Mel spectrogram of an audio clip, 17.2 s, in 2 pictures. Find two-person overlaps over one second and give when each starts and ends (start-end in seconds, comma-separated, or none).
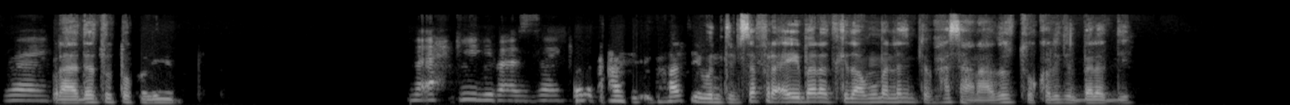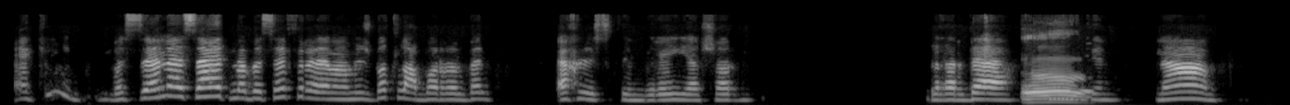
none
